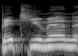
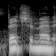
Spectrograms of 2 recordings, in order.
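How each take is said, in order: First: It uses the European pronunciation. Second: It uses the North American pronunciation. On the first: "It's called like bitumen, I think, in Europe" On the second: "it's bitumen in, in North America"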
